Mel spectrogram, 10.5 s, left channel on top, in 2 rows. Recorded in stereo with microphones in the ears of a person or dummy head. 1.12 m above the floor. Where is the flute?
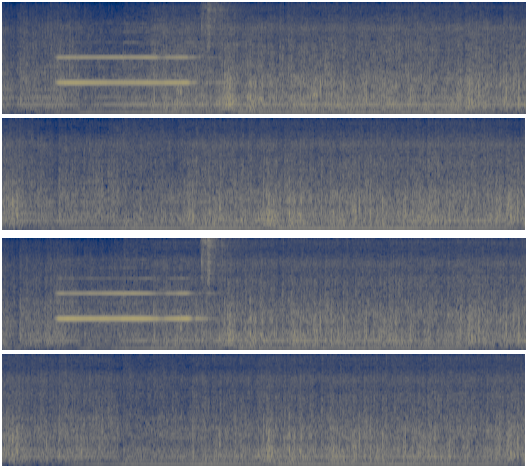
15° right (ahead or behind), 1.1 m.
